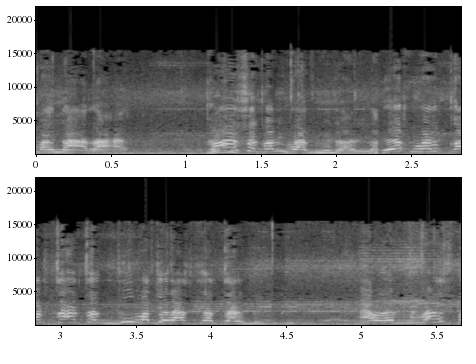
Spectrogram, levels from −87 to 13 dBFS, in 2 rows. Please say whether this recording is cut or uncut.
cut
